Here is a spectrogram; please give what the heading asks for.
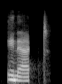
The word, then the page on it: enact: Indian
